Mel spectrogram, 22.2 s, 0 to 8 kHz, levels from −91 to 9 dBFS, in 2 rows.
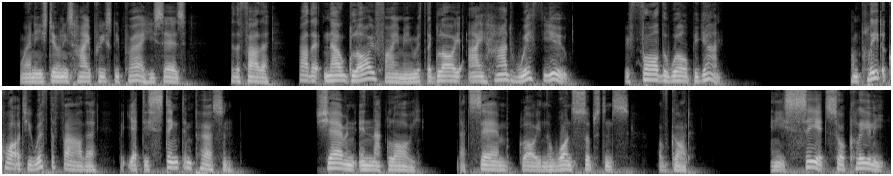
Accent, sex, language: British, male, English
